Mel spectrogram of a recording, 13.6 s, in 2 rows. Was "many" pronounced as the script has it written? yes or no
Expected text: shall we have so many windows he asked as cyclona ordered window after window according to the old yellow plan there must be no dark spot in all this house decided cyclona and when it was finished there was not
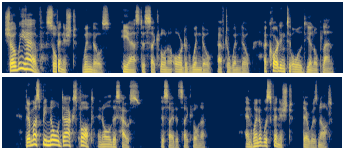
no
